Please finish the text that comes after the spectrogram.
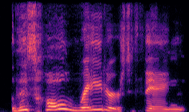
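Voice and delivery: normal talking voice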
